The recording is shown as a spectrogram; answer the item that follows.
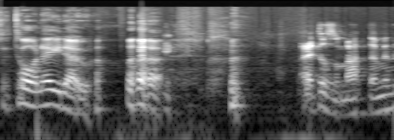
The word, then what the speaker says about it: Tornado: for anything at all I think it's pronounced the same as you say the weather yeah effect and if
